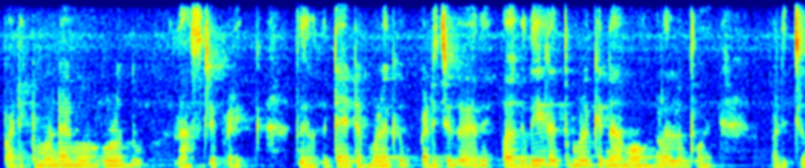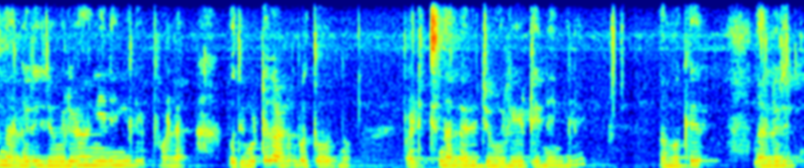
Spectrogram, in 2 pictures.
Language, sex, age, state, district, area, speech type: Malayalam, female, 30-45, Kerala, Kasaragod, rural, spontaneous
